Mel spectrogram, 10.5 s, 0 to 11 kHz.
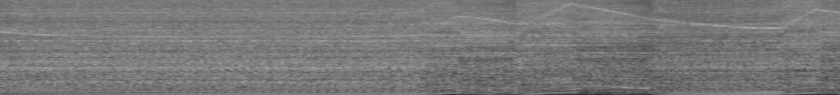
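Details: International 7100 with DT466 diesel, first start after in-frame overhaul (fresh head, liners, pistons, rod and main bearings, radiator): steady, even idle with a raspy exhaust note and some whistling on top; normal idle.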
